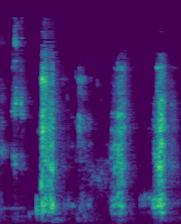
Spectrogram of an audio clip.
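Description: Crunching of parsnip crisps seasoned with sea salt, a handful of sharp, crisp bites and chews in quick succession, each a brief dry crackle, with no talk.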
